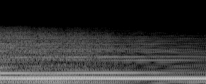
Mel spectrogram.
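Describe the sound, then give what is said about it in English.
A heavily distorted electric guitar sustains a loud, thick note, bent slightly in pitch and ringing steadily with no talking, fuzzy overtones filling out the sound. “See, do that bend again, even with thick-ass distortion.”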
